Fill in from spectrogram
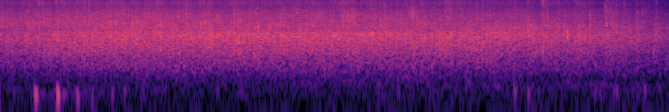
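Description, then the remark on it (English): An audience at the CCC conference claps steadily to welcome speakers from Reporters Without Borders, a dense, sustained wash of applause lasting several seconds at even loudness before tapering slightly at the end, with no voices over it. “Please give them a warm round of applause.”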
